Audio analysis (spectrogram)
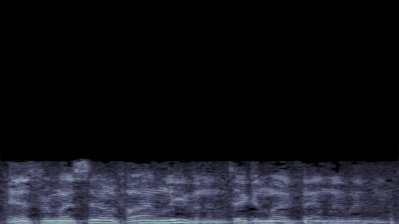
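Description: An actor playing a worried, earnest frontier neighbor with a grave, formal manner in 1930s radio style. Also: male voice, fairly high pitch, brisk, narrow, tinny audio, lightly acted. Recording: noisy, thin 1930s radio recording.

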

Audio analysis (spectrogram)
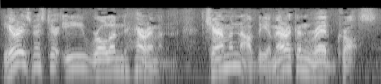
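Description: A man's voice: fairly high pitch, big pitch swings, moderate pace, husky. A man delivering a 1950s radio commercial as an announcer, emphatic and polished like a salesman. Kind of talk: 1950s radio advertising pitch. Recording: dull vintage radio broadcast recording.

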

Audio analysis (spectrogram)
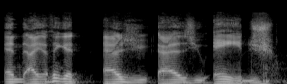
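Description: Rambling thirtysomething guy, lowish voice. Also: fairly even intonation, measured pace, sharp tone, no room sound. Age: 30s. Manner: rambling, self-mocking storyteller. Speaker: co-host. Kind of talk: casual podcast banter.

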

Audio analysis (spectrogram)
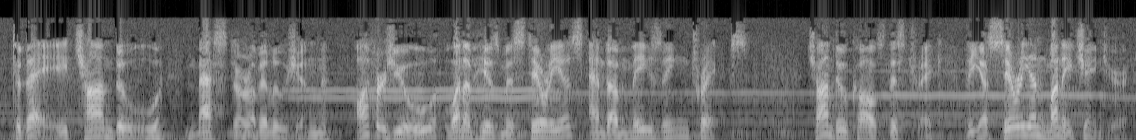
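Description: A man announcing and narrating an old-time radio show in a theatrical, deliberate, emphatic scripted style. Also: mid-range voice. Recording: dull old radio recording, faint music.

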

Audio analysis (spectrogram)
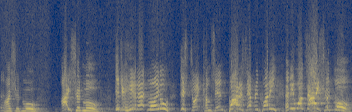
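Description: A man playing a blustering, combative working-class guy with a gravelly New York accent, shouting and sputtering in 1950s radio comedy style. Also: extremely high pitch, sing-song, normal speed, exaggerated voice. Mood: irate, blustering. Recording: noisy old 1950s radio recording.

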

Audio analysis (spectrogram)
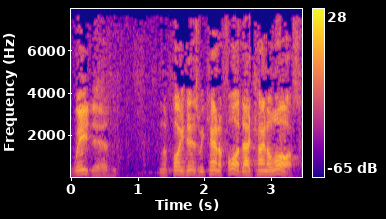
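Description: A man playing a brisk, exasperated, bossy insurance company chief in a 1950s radio play. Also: a little high, a bit bright, breathy edge. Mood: brisk, pressing. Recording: dull vintage radio broadcast.

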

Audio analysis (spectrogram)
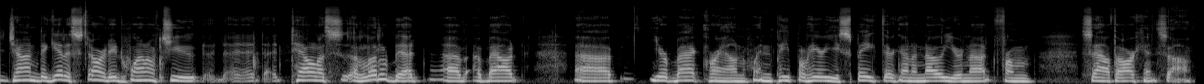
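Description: A man's voice: a little high, a little mellow, no room sound. A man conducting a radio interview, asking questions in a hesitant way with stammered restarts.

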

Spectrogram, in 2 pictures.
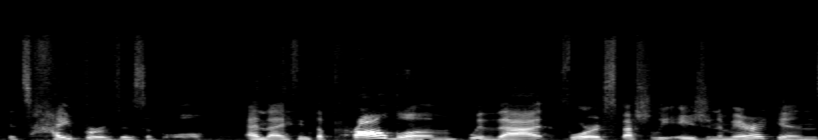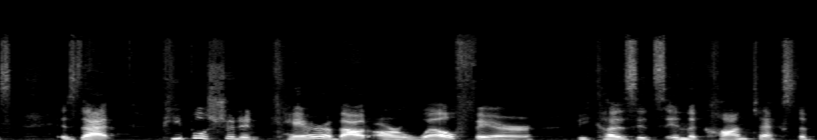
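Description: A woman's voice: medium pitch, fairly bright tone, dry recording. An articulate, assertive woman speaking earnestly in a panel discussion.

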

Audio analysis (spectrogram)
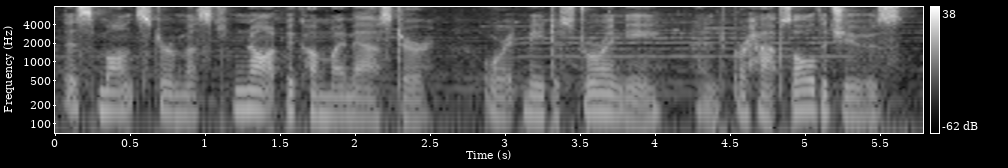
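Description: A woman reading the part of a solemn, stern old male rabbi in a storybook tale, speaking slowly and gravely. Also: low voice, a little mellow, soft background music. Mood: worried.

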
